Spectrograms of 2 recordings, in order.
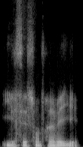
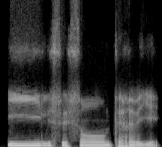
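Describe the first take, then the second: First: Said in the usual way. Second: Slow, drawn-out model sentence. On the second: Shown as a demonstration. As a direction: stretch it so they catch every sound. ("Ils se sont réveillés" muy lento) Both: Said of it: "usted se ha despertado".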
